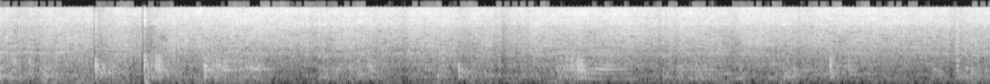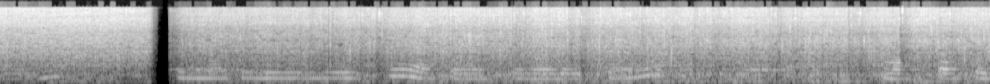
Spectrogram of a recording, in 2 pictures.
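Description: Spices stir-fry in a pan with a loud, constant sizzle and frequent scraping stirs, briefly cut off once near the middle and then resuming, along with faint tonal background sounds.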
